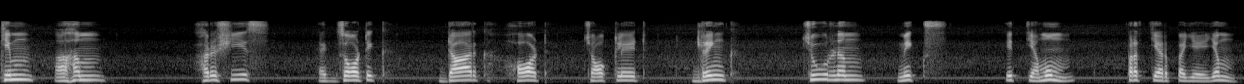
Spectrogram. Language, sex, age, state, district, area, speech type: Sanskrit, male, 18-30, Karnataka, Dakshina Kannada, urban, read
